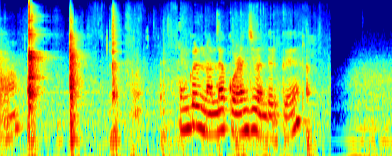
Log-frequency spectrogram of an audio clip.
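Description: A wooden spoon scrapes and stirs thick cooked rice in a pot.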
